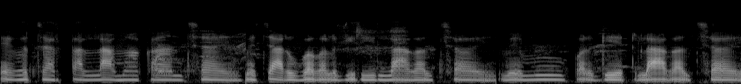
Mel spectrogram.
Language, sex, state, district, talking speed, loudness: Maithili, female, Bihar, Samastipur, 130 wpm, -32 LUFS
